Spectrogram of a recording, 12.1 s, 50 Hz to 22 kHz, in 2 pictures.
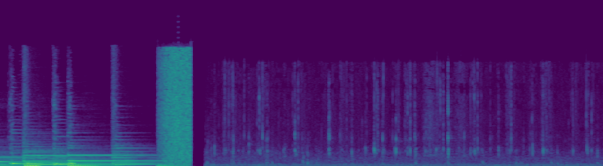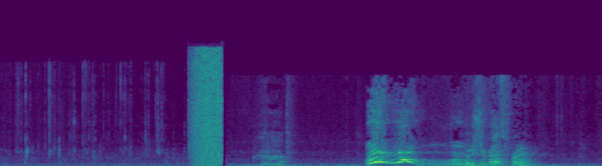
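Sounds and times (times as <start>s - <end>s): music: 0.0s - 1.6s
loud hiss burst: 1.6s - 2.0s, 8.0s - 8.3s.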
